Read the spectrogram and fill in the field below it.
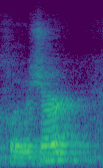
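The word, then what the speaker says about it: Clojure: and what's the story spelled like that and you pronounce it closure yep and what's the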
